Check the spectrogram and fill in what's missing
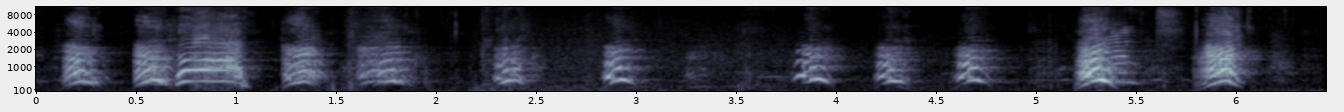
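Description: A trained guard dog barks in a string of loud, close barks during an attack demonstration, about a dozen sharp bursts spread steadily with a louder pair near the end.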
